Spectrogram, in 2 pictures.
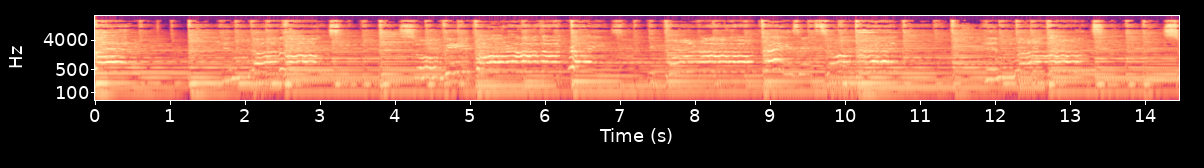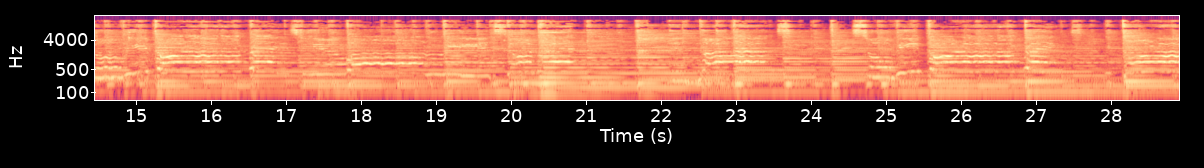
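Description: A woman singing a worship song over a strummed acoustic guitar, in phrases of long held notes with vibrato.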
